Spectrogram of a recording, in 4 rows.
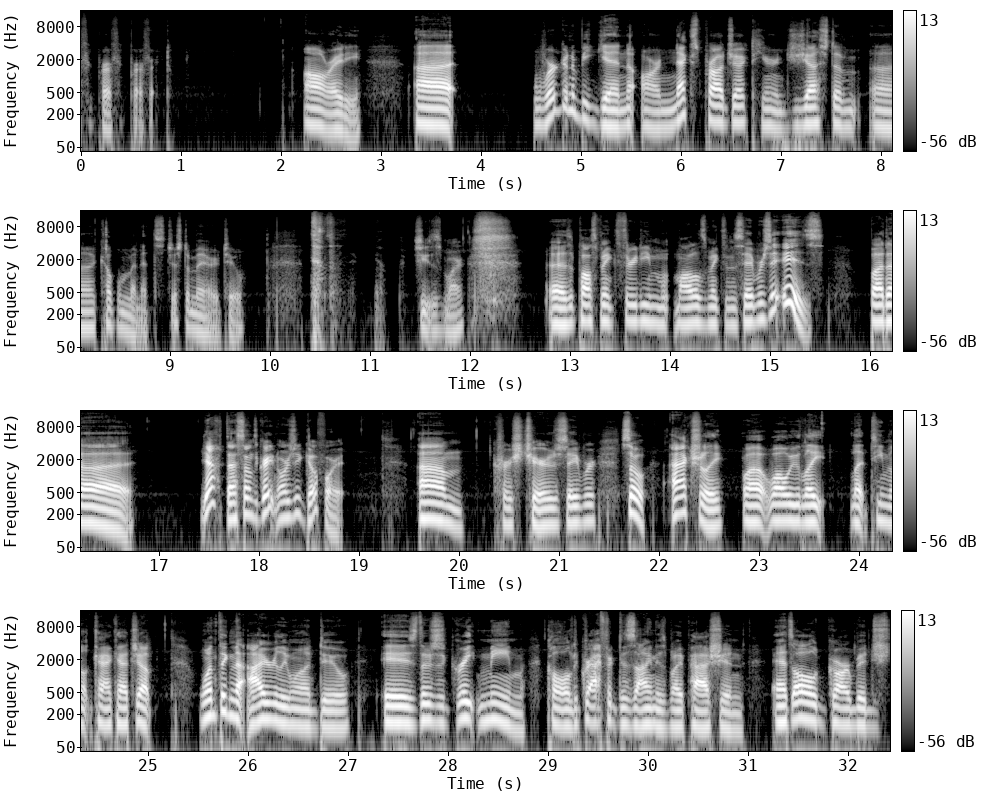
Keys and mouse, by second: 1.5-1.9 middle drag, 25.0 middle click, 26.6-26.9 middle drag, 30.2 middle click, 31.0 b, 32.0 n.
